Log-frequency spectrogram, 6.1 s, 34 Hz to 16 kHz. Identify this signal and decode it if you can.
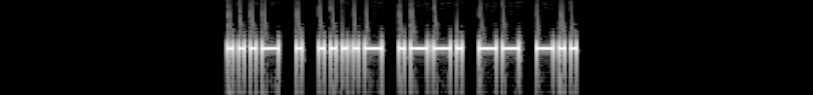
Morse code, heard as a keyed tone, about 28 wpm, 700 Hz. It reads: VE4PMD
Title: DXCC-100 Call Signs - 6 Characters - Repeated 3x - 28wpm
